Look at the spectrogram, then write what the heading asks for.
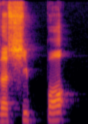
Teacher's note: actually it is accented on the last syllable, so be careful.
